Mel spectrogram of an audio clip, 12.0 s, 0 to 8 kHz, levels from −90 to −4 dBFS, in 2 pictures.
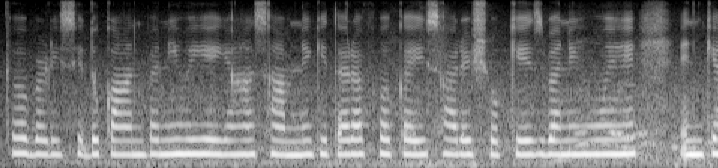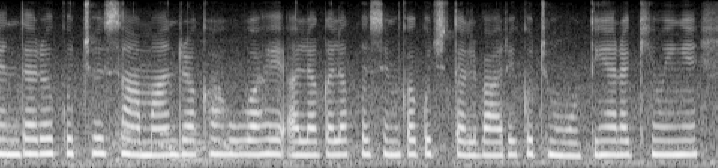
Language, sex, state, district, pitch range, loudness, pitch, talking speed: Hindi, female, Andhra Pradesh, Visakhapatnam, 245-255 Hz, -14 LUFS, 255 Hz, 170 wpm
